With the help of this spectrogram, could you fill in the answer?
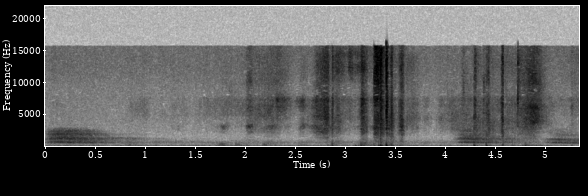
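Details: Roe deer giving hoarse, rasping barks, one at the start and another about four seconds later, with sharp clicking and knocking noises in between.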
